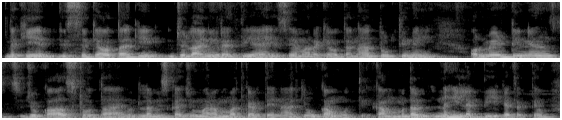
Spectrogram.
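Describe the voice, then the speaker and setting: Slightly high-voiced male teacher, explaining. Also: moderate pace, mellow, slight background noise. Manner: repetitive, explains step by step with rhetorical questions; friendly, calls students dear and brother. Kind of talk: exam-focused lecture.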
